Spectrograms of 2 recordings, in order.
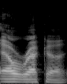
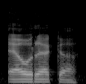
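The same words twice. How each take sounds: First: The r is a plain English-style r. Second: The r is a quick tap of the tongue. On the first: The speaker calls it wrong. "He said Eureka" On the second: The speaker calls it right. "It's Eureka. ... click the tongue"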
